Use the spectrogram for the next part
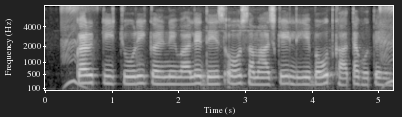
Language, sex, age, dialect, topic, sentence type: Hindi, female, 18-24, Awadhi Bundeli, banking, statement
